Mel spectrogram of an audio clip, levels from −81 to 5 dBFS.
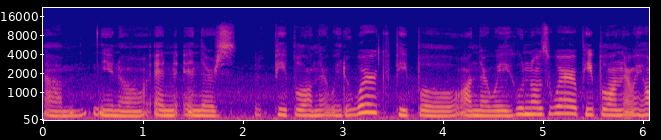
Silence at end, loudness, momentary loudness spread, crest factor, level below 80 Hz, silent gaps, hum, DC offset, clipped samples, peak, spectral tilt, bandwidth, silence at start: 0 s; -23 LUFS; 5 LU; 14 dB; -44 dBFS; none; none; 0.3%; under 0.1%; -8 dBFS; -7 dB/octave; 12 kHz; 0 s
